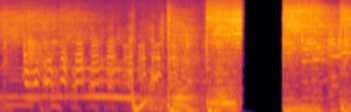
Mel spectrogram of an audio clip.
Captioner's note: laughter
